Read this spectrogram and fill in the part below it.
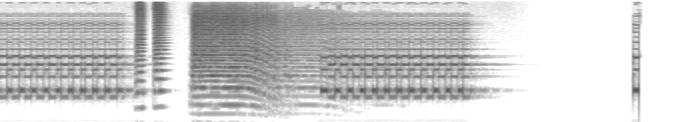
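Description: Telephone ringing indoors with a bright electronic trill, repeated in fast pulsing bursts, broken by a short sweeping tone in the middle, then stopping, followed by one brief final chirp.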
